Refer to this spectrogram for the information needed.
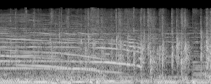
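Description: An audience bursts into steady applause and loud cheering for a man who slipped on pumpkin residue and crushed nine pumpkins in his fall, with a few high whoops riding over the dense clapping throughout.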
